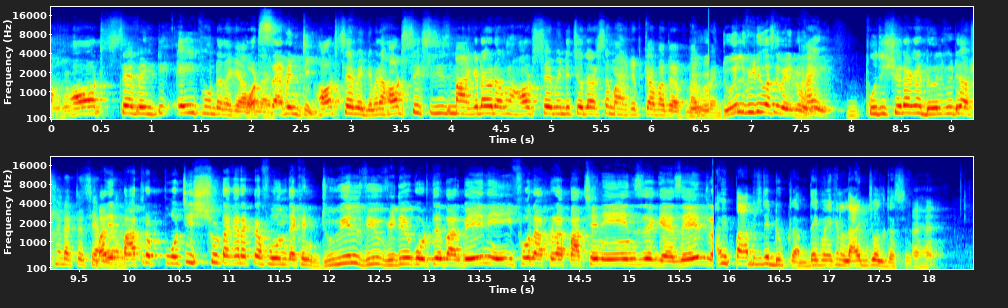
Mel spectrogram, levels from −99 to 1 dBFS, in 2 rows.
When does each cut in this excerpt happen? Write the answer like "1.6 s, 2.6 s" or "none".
6.6 s, 15.8 s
